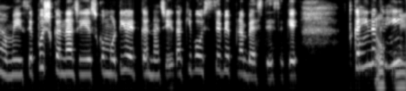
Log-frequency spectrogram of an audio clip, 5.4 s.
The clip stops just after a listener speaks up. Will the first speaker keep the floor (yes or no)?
yes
